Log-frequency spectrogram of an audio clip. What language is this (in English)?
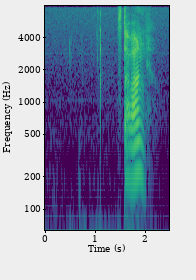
Norwegian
